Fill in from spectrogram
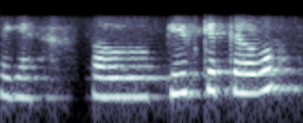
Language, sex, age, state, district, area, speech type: Odia, female, 18-30, Odisha, Puri, urban, conversation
